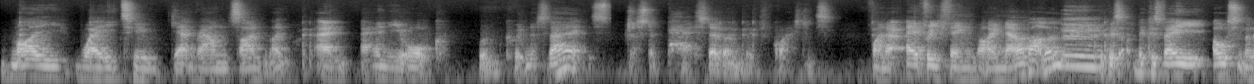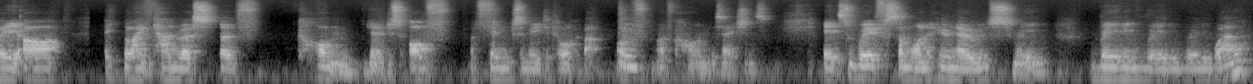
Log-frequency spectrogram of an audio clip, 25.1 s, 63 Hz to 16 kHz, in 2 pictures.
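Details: 26-year-old man who has stammered since childhood, speaking in conversation with word and phrase repetitions; stuttering.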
